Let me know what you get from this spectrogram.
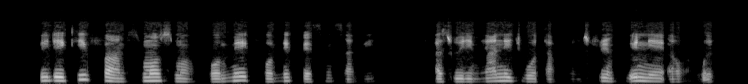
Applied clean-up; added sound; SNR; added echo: none; none; none; none.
